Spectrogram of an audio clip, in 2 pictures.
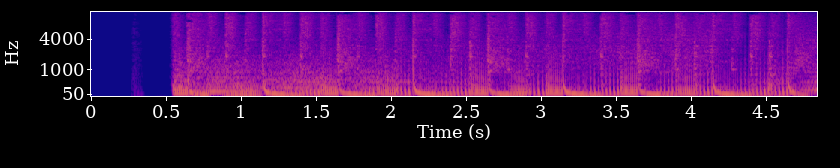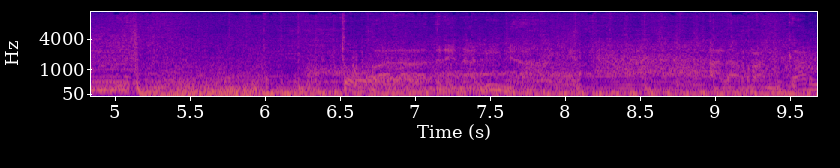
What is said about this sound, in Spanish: motores. 500 millas por el premio mayor. Daytona 500 por Fox Deportes.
